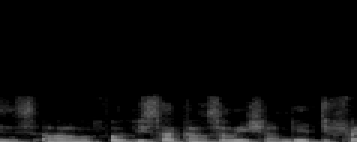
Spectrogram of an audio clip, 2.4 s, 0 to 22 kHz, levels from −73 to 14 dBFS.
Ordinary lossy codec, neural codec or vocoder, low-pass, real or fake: AAC, 32 kbps; codec, 16 kHz, 1 kbps, X-Codec, HuBERT features, trained on general audio; 7.2 kHz; fake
